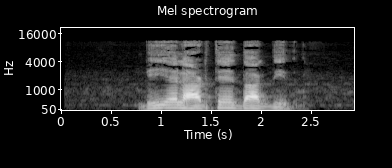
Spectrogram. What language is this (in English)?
Torwali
